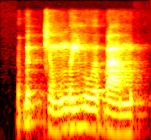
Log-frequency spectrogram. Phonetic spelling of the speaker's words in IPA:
ɗ ə˦˥ k̚ c ə˨˩˦ m ŋ ə˧˥ j l u˧ ə̯ ɓ a˧ m

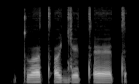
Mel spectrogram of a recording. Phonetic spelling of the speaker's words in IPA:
tʷ ʌ tʼ ʌ ɟ e tʼ ɛ t

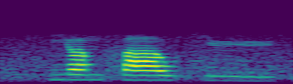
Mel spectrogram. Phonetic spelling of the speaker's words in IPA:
j ɐ˧ m f aː˧ w t͡s yː˨˩

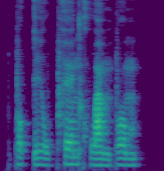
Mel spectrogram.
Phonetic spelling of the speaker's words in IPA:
p o˨˩ k̚ ʔ iː˩˦ w pʰ e˦˥ n kʰ w a˨˩ m p o˧ m

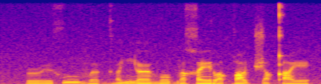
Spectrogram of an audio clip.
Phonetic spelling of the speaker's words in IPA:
ɹ ʏ˩ x uː˥ v ə˨ ɡʱ ɐ˩ ɲ œː˥ v o˥ b ə˥ χ e˥ ɾ o˩ q u˦ t͡ʃ ə˩ qʼ e˦

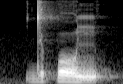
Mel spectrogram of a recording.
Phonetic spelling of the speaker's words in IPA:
d ʏ p o ɲ

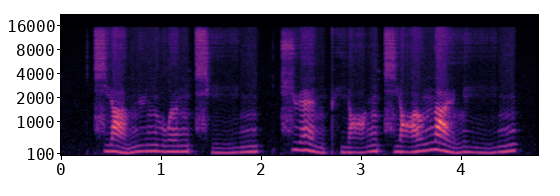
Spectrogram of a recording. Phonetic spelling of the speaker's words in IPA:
t͡ɕ j ä˥˩ n̪ y˥ n l w ə˥ n t͡ɕʰ i˧˥ ŋ | t͡ɕ ɥ ɛ˥˩ n pʰ j ɑ˧˥ ŋ t͡ɕ j ɑ˧˥ ʊ̯ n̪ a˥˩ ɪ̯ l i˨˩˦ ŋ

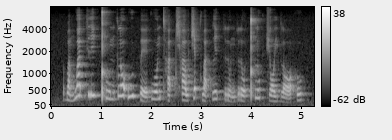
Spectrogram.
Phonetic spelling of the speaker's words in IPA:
b a˩˦ m w a˥˩ t̚ k r i˥˩ t̚ kʰ uː˧ m k l ɔ˥˩ ʔ w u˥˩ k̚ p eː˩˦ k w o˦˥ n tʰ a˨˩ t̚ t͡ɕʰ a˧ w t͡ɕ a˥˩ t̚ k w a˨˩ t̚ p l i˦˥ ʔ p r u˩˦ n p r oː˨˩ t̚ kʰ l u˥˩ k̚ t͡ɕ ɔː˧ j p l ɔː˩˦ h u˦˥ k̚

